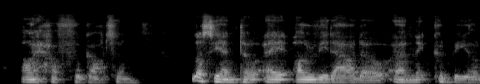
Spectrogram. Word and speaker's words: he olvidado: Don't pronounce the H, it's not he or he olvidado, he olvidado.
